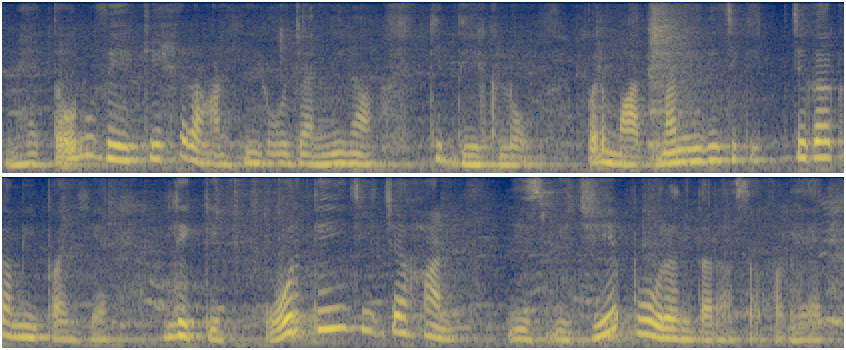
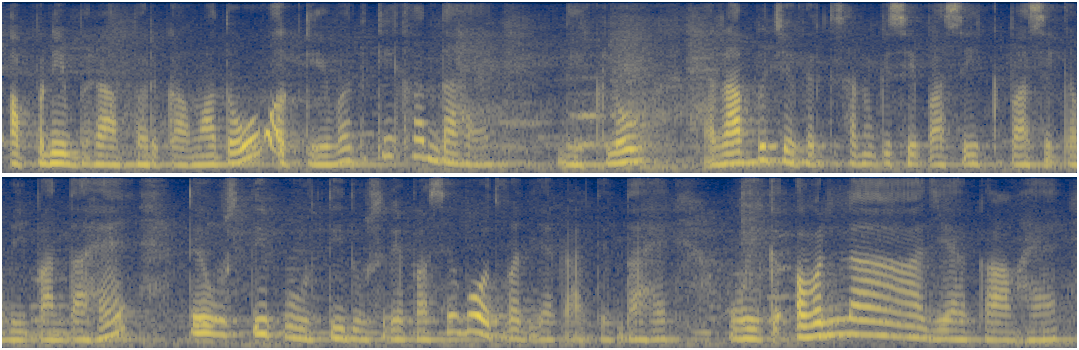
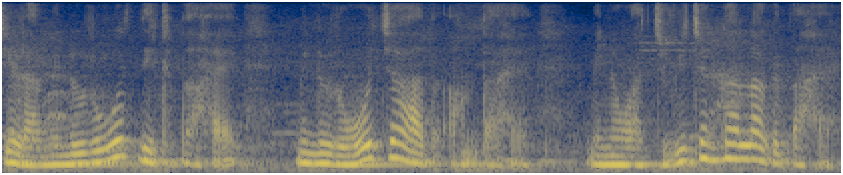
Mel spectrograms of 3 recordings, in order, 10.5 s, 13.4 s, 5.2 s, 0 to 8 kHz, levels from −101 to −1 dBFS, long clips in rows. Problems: none marked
